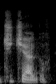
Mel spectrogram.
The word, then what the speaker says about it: Чичагов: Итак, адмирал Чичагов, да, ведь он же, его же там, ну, по-разному можно называть, так сказать, ударение, но принято Чичагов.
